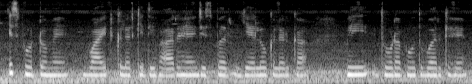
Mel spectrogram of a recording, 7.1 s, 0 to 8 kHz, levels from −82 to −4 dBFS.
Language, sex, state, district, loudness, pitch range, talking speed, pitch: Hindi, female, Uttar Pradesh, Lalitpur, -17 LUFS, 215-230 Hz, 150 wpm, 220 Hz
